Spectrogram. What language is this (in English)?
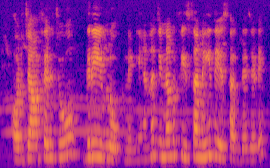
Punjabi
